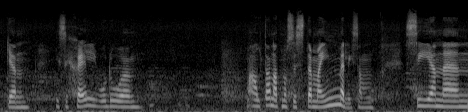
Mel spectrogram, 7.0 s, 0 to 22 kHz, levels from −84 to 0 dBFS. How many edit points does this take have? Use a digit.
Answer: 2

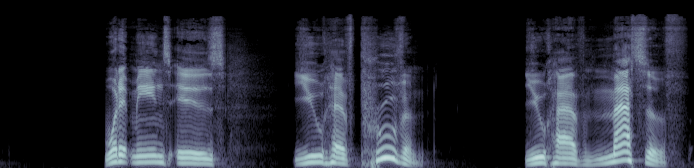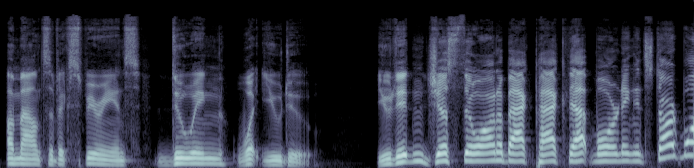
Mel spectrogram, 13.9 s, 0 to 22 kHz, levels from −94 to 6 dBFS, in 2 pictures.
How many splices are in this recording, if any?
0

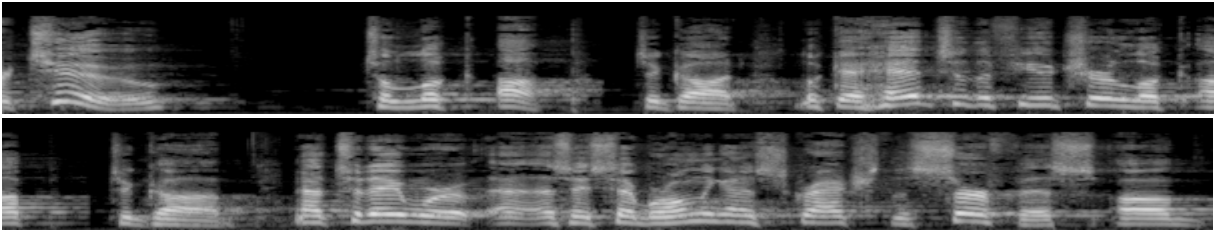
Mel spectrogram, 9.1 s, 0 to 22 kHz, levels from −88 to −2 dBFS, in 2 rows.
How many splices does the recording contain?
2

